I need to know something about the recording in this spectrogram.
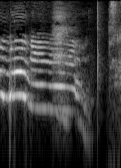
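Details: Mishka, a female family dog, vocalizes 'I love you' indoors: a wavering howl that rises, holds, then slides steeply down, followed by a few sharp clicks and brief noise.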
